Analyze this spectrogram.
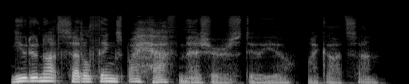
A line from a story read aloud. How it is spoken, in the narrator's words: She let out a contented sigh and said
